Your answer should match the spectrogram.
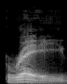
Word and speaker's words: Re: The name was Jack's choice, short for Reynard, of course, but also the correct pronunciation of Re, the Egyptian sun god.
